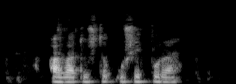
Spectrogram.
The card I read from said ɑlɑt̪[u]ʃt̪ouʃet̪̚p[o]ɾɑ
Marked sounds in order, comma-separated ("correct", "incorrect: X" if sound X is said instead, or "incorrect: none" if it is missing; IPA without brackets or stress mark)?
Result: correct, incorrect: u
